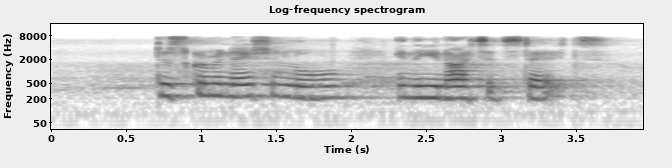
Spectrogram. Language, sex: English, female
